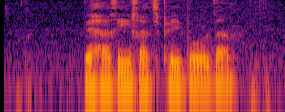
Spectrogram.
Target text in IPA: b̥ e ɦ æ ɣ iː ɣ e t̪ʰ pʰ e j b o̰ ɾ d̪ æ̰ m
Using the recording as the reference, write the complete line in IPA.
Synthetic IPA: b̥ e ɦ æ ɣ iː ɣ æ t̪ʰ pʰ e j b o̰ ɾ d̪ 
